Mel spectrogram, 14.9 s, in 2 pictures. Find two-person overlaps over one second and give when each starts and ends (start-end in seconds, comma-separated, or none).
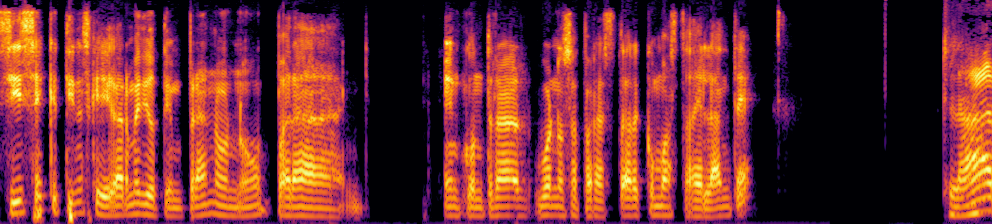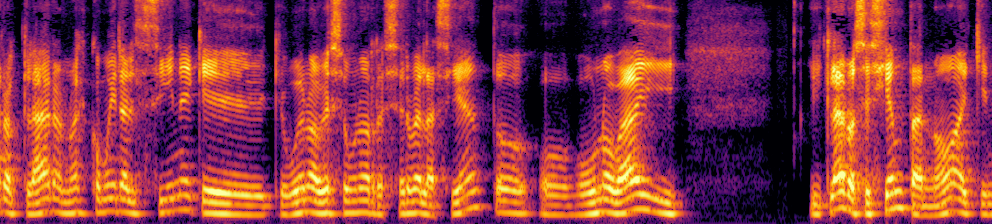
none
